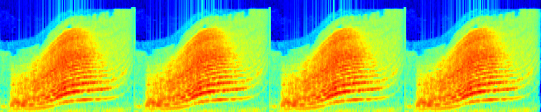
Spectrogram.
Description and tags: Funky Alarm
Created using Audacity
